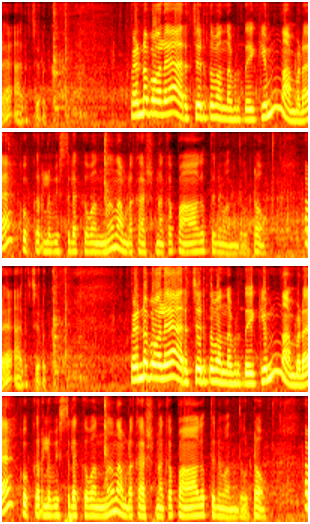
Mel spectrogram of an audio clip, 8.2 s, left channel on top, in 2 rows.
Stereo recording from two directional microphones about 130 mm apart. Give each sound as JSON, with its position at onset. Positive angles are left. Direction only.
{"t": 0.0, "sound": "speech", "side_deg": -35}
{"t": 1.7, "sound": "a woman's voice", "side_deg": -20}
{"t": 2.0, "sound": "a woman's voice", "side_deg": -45}
{"t": 4.0, "sound": "speech", "side_deg": -35}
